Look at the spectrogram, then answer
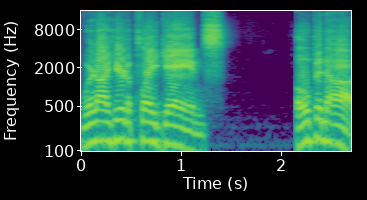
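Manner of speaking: rough, gruff, no-nonsense guard voice. A town guard pounds on the door to wake someone up: gruff town guard voice. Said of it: "in a gruff voice".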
